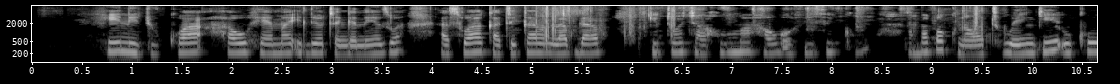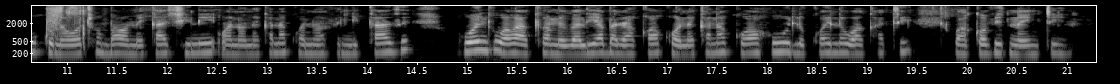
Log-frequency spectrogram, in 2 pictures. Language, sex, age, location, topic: Swahili, female, 25-35, Nakuru, government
